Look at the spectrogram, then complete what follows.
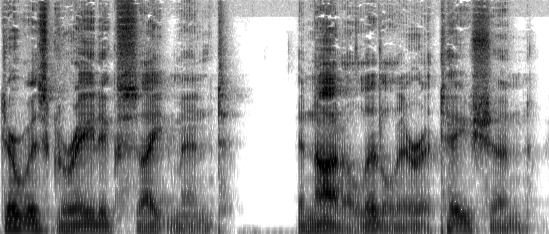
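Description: A man with an extremely deep, gravelly voice reads religious history aloud. His delivery is solemn and emphatic, with pitch that moves in a lively way through each sentence. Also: moderate pace. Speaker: narrator reading church history. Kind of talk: scripted narration, reading aloud.

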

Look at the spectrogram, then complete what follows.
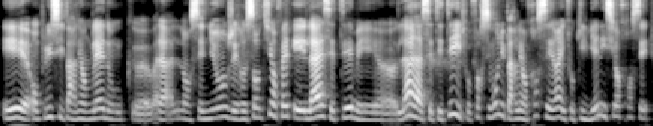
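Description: Woman, from India, middle-aged, halting speech, many fillers, interview guest. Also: mid-range voice. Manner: hesitant, many fillers and restarts. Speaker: interviewee, school founder. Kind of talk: conversational interview.

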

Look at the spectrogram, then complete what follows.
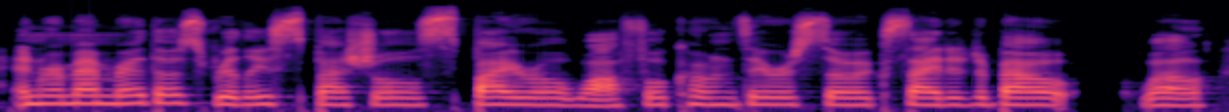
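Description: A woman's voice: a little high, level tone, moderate pace, clean tone. A woman hosting a podcast, reading scripted narration that tells a story. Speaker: podcast host and interviewer.

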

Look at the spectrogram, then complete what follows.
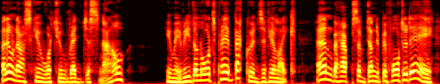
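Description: A man voicing a bullying, sarcastic gentleman who cross-examines in a hectoring, authoritative manner for an audiobook. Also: fairly high pitch, animated, moderate pace, no echo, studio quality, pitched above the performer's own voice. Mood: impatient. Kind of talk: classic novel narration, character voice.

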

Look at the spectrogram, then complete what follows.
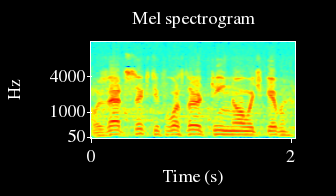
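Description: A man's voice: fairly high pitch, brisk, lightly acted. A man playing a laconic police detective in 1940s radio drama style. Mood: matter-of-fact. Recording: dull old radio recording, car noise.

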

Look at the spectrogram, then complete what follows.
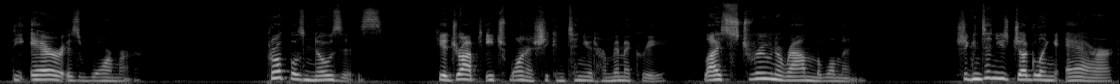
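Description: A woman podcast host narrating and commenting on literary fiction in a measured, expressive manner. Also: medium pitch. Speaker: podcast host and story reader.

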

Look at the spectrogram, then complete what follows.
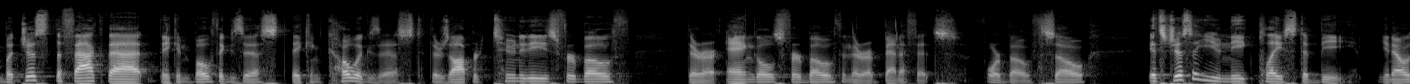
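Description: Bright, clear-voiced podcast host man. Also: fairly low pitch. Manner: upbeat, enthusiastic, slightly rambling. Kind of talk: podcast intro and interview.

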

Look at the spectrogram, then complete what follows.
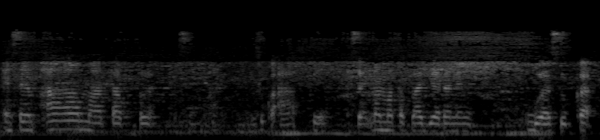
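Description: A woman's voice: fairly low pitch, fairly even intonation, background noise. A young woman, joking and teasing in a casual chat. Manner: playful, teasing, quick to laugh.

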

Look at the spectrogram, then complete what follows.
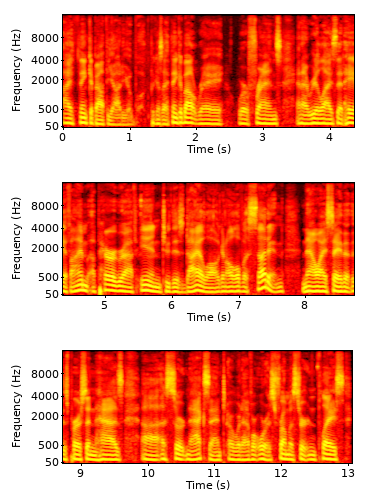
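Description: A man who is an author, chatting casually in an interview and telling relaxed stories with plenty of fillers. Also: lowish voice, brisk, few pauses, dry recording. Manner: relaxed storytelling with frequent fillers.

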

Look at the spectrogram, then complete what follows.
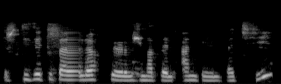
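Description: A woman from Senegal with a Senegalese French accent, speaking as a guest and making an earnest, measured appeal for support. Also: mid-range voice, steady tone, highs cut off. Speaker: guest, project founder.

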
